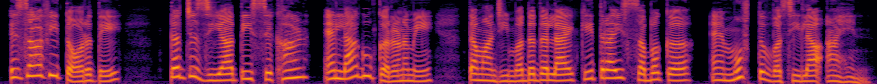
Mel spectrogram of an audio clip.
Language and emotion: Sindhi, neutral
